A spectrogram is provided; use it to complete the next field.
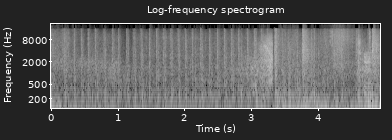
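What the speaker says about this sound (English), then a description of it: "But look at that tank getting shot at." Heavy gunfire pounds a tank in the Hell Let Loose video game on Utah Beach, with dense rapid machine-gun bursts rattling continuously and louder cracks and impacts building toward the end, with no speech.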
